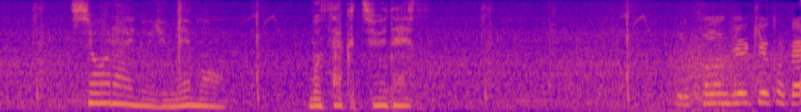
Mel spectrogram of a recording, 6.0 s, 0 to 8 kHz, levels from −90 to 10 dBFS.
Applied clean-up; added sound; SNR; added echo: none; none; none; none.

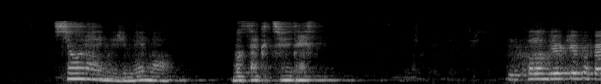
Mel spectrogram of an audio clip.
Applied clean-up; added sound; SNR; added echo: neural separator model SepFormer DNS4.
